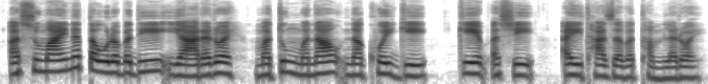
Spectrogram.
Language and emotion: Manipuri, neutral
